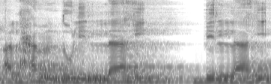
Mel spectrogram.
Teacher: Lafaz Allah apabila huruf sebelumnya berharokat kasrah maka dibaca dengan tarqiq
